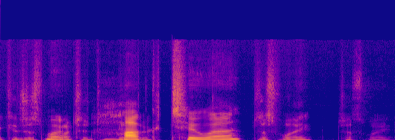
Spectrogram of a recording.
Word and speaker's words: Hawk Tuah: Hawk Tua? Just wait. Just wait. Is that how you say it? Hawk Tua? It's the... She's enunciating the sound of hawking a loogie.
